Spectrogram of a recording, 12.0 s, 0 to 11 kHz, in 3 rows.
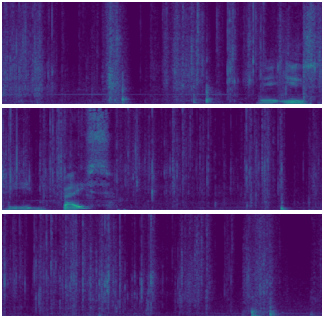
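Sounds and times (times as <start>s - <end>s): plastic bags crinkling: 0.0s - 11.6s.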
